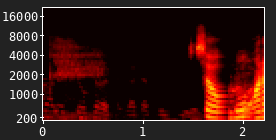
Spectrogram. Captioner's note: speaking burmese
